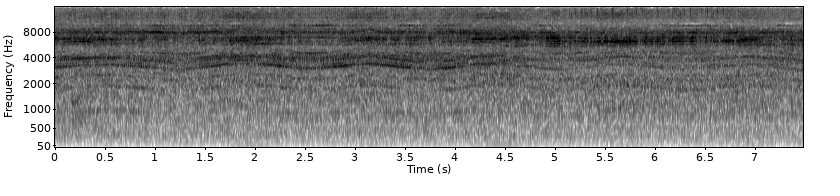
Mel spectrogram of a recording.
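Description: Supercharged BMW E92 M3 S65 V8 idling, heard close up in the open engine bay: a steady run with a high supercharger whine over it that wavers gently up and down in pitch.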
